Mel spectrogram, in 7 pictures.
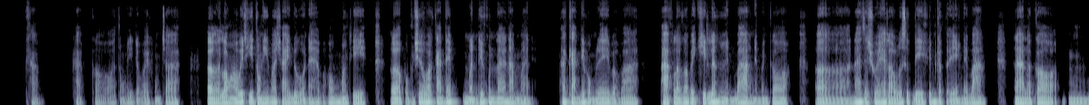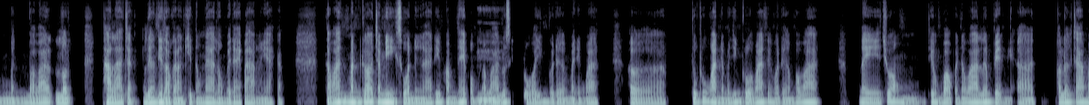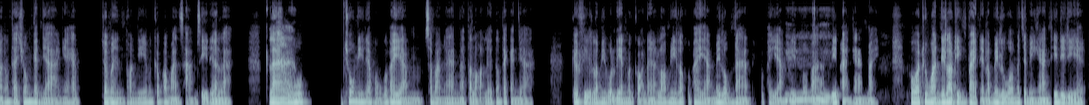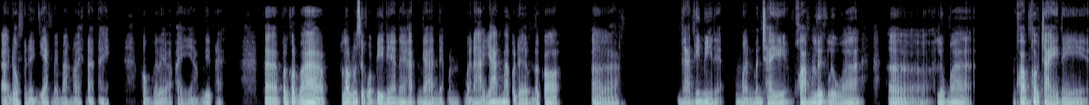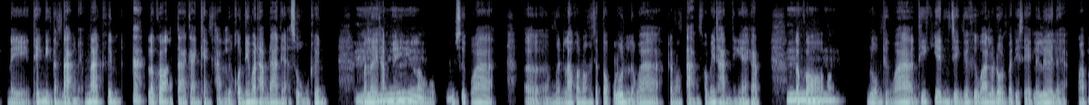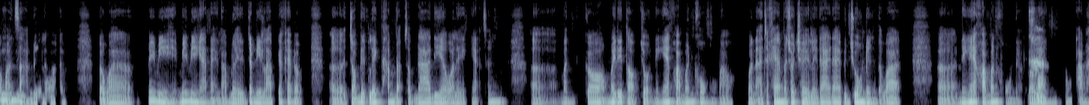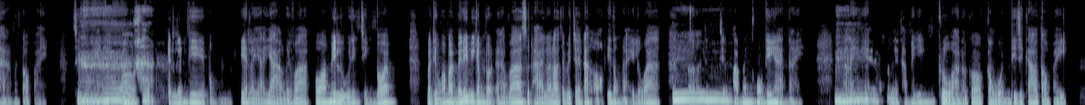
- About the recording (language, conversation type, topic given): Thai, advice, ฉันจะเริ่มก้าวข้ามความกลัวความล้มเหลวและเดินหน้าต่อได้อย่างไร?
- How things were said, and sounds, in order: tapping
